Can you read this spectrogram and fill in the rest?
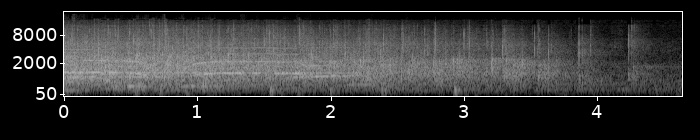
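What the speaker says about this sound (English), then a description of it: "Yes, good applause." Sustained applause from an audience at a high school theatre festival, a dense wash of clapping that gradually thins and fades out.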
